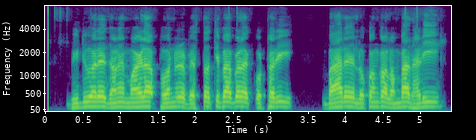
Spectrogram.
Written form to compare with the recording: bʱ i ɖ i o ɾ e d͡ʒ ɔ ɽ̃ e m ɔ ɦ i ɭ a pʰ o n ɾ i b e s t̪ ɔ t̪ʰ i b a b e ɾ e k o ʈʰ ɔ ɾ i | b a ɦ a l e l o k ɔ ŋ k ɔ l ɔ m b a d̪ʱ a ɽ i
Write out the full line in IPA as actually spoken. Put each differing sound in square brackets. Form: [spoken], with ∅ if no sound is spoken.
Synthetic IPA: bʱ i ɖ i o ɾ e d͡ʒ ɔ ɽ̃ e m ɔ ɦ i ɭ a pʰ o n ɾ [e] b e s t̪ ɔ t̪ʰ i b a b e [ɭ] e k o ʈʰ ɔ ɾ i | b a ɦ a [ɾ] e l o k ɔ ŋ k ɔ l ɔ m b a d̪ʱ a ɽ i

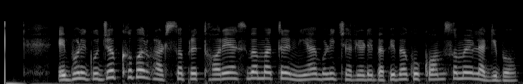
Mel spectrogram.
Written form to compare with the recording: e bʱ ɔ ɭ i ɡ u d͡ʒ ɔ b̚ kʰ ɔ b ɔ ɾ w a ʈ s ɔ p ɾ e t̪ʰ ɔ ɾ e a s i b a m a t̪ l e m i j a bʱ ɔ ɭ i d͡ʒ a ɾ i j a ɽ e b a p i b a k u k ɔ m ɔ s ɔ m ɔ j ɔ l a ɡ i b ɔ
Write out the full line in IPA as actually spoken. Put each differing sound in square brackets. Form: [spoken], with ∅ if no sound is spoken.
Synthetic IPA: e bʱ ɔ ɭ i ɡ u d͡ʒ ɔ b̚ kʰ ɔ b ɔ ɾ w a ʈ s ɔ p ɾ e t̪ʰ ɔ ɾ e a s i b a m a t̪ [ɾ] e [n] i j a bʱ ɔ ɭ i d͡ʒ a ɾ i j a ɽ e b a p i b a k u k ɔ m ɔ s ɔ m ɔ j ɔ l a ɡ i b ɔ

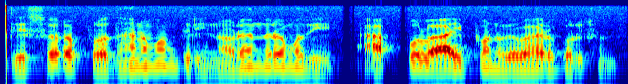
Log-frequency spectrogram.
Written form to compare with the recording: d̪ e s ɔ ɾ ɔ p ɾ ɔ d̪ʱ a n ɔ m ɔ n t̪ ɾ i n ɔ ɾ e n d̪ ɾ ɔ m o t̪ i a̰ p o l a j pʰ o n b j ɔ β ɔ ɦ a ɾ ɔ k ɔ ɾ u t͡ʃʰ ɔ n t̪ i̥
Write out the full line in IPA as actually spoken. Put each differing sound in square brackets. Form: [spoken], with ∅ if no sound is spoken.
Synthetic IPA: d̪ e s ɔ ɾ ɔ p ɾ ɔ d̪ʱ a n ɔ m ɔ n t̪ ɾ i n ɔ ɾ e n d̪ ɾ ɔ m o [d̪] i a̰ p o l a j pʰ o n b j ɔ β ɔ ɦ a ɾ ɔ k ɔ ɾ u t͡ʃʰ ɔ n t̪ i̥

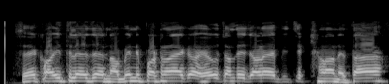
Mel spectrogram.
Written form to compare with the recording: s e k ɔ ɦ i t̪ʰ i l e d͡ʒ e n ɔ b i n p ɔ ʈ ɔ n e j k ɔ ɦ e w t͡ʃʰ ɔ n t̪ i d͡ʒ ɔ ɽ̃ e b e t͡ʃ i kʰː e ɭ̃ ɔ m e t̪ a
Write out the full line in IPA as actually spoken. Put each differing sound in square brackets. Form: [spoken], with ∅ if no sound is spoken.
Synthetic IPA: s e k ɔ ɦ i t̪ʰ i l e d͡ʒ e n ɔ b i n p ɔ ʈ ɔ n [a] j k ɔ ɦ e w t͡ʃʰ ɔ n t̪ i d͡ʒ ɔ ɽ̃ e b [i] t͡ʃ i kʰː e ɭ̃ ɔ [n] e t̪ a

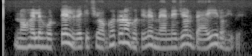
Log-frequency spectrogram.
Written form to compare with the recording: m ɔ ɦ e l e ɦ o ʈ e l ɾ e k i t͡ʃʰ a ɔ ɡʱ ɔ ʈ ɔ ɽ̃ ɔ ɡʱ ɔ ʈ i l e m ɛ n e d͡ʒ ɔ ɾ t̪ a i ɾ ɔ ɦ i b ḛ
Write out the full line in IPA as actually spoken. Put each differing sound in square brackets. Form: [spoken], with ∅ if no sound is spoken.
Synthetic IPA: [n] ɔ ɦ e l e ɦ o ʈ e l ɾ e k i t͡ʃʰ [i] ɔ ɡʱ ɔ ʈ ɔ ɽ̃ ɔ ɡʱ ɔ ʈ i l e m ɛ n e d͡ʒ ɔ ɾ [d̪] a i ɾ ɔ ɦ i b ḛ

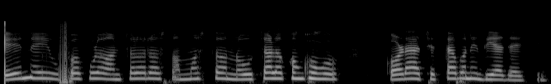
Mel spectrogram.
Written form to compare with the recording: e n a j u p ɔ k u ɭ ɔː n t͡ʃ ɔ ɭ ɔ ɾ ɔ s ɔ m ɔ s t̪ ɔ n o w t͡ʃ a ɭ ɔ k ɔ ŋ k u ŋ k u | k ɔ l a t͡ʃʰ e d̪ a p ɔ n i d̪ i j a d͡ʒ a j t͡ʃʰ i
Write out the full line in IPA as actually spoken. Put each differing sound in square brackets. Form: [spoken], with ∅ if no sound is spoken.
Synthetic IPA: e n [e] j u p ɔ k u ɭ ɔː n t͡ʃ ɔ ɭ ɔ ɾ ɔ s ɔ m ɔ s t̪ ɔ n o w t͡ʃ a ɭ ɔ k ɔ ŋ k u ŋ k u | k ɔ [ɽ] a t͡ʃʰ e [t̪] a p ɔ n i d̪ i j a d͡ʒ a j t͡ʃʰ i

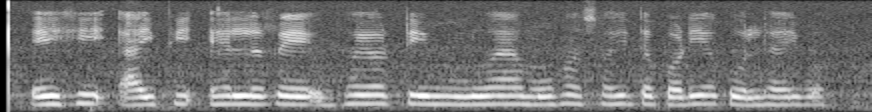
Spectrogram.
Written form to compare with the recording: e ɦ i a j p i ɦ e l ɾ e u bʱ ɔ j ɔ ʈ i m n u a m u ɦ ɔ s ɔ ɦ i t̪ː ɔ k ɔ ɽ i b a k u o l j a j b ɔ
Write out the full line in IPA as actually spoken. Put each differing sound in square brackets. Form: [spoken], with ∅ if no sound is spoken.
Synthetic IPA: e ɦ i a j p i [∅] e l ɾ e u bʱ ɔ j ɔ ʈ i m n u a m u ɦ ɔ s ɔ ɦ i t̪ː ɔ [p] ɔ ɽ i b a k u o l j a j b ɔ

